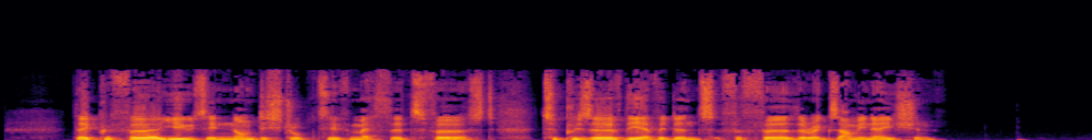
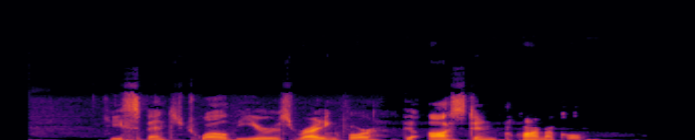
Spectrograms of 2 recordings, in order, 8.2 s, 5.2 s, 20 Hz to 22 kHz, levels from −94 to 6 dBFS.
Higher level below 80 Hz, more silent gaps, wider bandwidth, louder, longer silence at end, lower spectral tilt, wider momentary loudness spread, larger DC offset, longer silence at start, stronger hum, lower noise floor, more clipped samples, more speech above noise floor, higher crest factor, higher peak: first, -44 dBFS vs -50 dBFS; neither; first, 11.5 kHz vs 9.4 kHz; first, -15 LUFS vs -26 LUFS; first, 1.15 s vs 0.7 s; about the same, -5 dB/octave vs -4 dB/octave; about the same, 13 LU vs 14 LU; neither; second, 0.55 s vs 0.8 s; neither; first, -74 dBFS vs -60 dBFS; neither; first, 59 dB vs 34 dB; second, 16 dB vs 22 dB; first, 0 dBFS vs -4 dBFS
